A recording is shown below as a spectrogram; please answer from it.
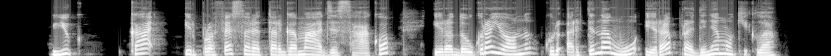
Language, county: Lithuanian, Klaipėda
